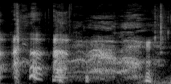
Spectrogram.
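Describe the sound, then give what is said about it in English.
A person clears their throat, with a few short, rough bursts followed by a longer gravelly rasp and one final hack, with no talking. “All right, let me clear my throat.”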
